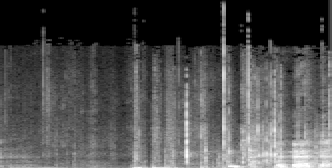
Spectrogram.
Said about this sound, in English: Now throw the bag far away. Crinkle, crinkle, crinkle. Good. And now it's going to uncrinkle slowly.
